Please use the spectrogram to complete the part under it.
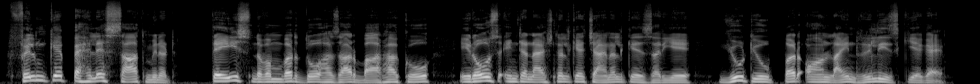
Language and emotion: Urdu, neutral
